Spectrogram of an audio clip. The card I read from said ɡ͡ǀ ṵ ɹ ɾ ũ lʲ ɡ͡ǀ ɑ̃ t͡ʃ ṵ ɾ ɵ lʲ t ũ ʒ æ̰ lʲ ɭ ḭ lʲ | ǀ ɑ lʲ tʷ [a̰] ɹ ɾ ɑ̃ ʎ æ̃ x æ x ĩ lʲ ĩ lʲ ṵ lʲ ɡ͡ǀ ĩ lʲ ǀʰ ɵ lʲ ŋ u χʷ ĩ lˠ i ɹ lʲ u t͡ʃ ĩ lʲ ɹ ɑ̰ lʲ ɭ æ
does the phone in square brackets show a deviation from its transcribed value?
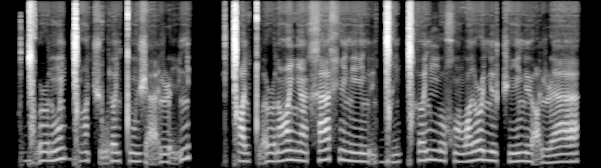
yes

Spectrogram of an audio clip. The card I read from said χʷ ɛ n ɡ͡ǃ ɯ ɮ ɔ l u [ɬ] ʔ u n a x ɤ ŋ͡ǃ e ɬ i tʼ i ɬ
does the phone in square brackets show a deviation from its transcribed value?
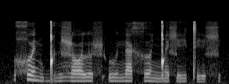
no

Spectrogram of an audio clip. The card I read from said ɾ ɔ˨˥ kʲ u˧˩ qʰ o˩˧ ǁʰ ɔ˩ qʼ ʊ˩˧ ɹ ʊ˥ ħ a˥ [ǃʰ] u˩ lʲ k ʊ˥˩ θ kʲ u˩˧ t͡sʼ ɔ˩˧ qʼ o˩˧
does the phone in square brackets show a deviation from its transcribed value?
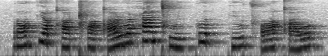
yes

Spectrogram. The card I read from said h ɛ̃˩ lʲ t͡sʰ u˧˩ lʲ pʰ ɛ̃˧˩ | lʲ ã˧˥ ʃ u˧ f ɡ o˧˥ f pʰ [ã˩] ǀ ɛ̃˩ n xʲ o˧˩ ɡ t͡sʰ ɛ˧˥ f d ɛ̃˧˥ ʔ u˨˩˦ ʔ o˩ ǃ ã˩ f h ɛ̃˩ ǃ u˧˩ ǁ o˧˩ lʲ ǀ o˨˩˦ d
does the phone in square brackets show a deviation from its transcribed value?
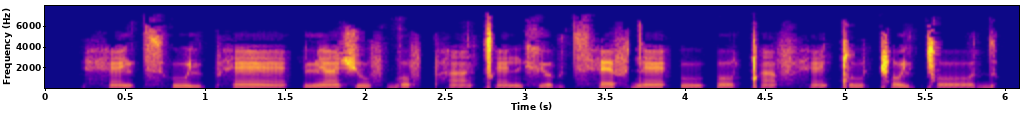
no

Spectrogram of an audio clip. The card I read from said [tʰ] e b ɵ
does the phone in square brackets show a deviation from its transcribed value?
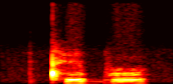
no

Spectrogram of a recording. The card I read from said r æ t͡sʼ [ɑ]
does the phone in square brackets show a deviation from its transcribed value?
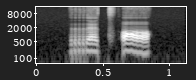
no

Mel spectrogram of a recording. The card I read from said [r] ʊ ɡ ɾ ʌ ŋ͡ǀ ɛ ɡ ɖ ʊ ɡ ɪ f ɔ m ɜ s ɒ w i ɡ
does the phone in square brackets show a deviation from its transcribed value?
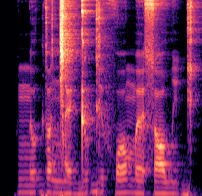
yes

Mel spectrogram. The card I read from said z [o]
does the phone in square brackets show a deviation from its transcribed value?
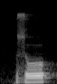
no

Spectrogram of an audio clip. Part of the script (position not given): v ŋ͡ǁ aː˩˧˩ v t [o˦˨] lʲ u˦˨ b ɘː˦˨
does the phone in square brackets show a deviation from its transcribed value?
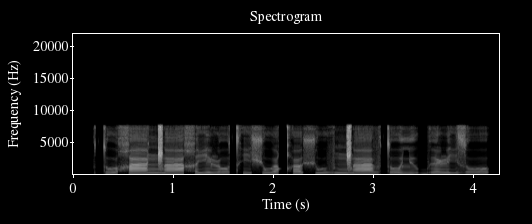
no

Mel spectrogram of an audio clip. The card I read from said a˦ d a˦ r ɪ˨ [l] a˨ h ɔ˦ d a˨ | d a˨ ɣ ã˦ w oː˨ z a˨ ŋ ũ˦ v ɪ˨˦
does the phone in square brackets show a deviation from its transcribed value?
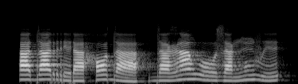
yes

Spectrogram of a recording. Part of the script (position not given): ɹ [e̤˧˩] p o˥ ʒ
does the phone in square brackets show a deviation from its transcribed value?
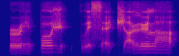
yes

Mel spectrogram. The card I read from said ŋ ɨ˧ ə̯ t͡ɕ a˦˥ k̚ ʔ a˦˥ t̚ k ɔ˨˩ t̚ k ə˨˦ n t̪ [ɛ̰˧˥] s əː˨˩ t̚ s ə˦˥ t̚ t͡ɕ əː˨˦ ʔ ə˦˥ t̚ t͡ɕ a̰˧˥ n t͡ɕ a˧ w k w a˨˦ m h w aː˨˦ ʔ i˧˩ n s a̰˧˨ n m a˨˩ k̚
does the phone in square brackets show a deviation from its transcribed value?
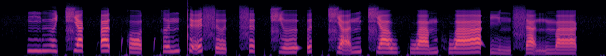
no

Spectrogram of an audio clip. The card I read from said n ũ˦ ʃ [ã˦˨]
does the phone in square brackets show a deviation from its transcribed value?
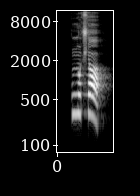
no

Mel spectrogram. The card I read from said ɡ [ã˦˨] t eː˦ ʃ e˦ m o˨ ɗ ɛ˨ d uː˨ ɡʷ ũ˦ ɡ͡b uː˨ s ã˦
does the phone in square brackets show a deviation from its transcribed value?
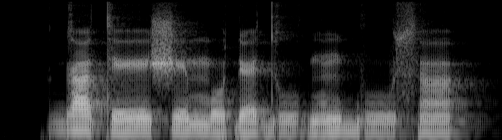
yes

